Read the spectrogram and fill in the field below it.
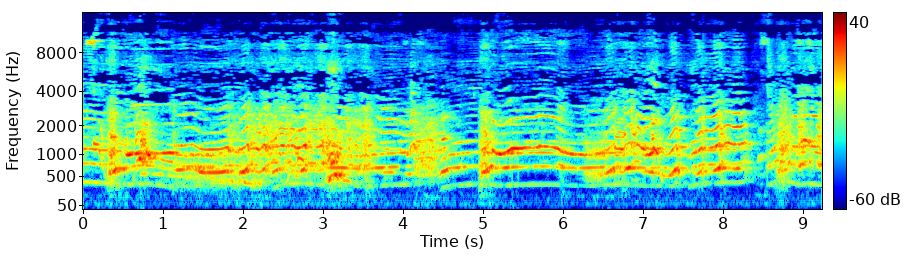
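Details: Domestic dog giving a run of quavering howls, several wailing tones stacked and sliding together, in phrases a few seconds long separated by short breaths.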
